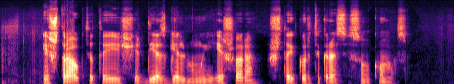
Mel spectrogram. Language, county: Lithuanian, Alytus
